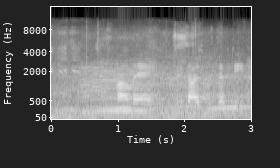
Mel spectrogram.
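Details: At the South Inch Park agricultural show in Perth, Scotland, Charolais cattle give a steady low moo under busy background noise with clatter and voices.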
